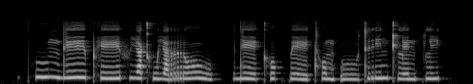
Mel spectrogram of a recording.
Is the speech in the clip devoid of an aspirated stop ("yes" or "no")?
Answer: no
